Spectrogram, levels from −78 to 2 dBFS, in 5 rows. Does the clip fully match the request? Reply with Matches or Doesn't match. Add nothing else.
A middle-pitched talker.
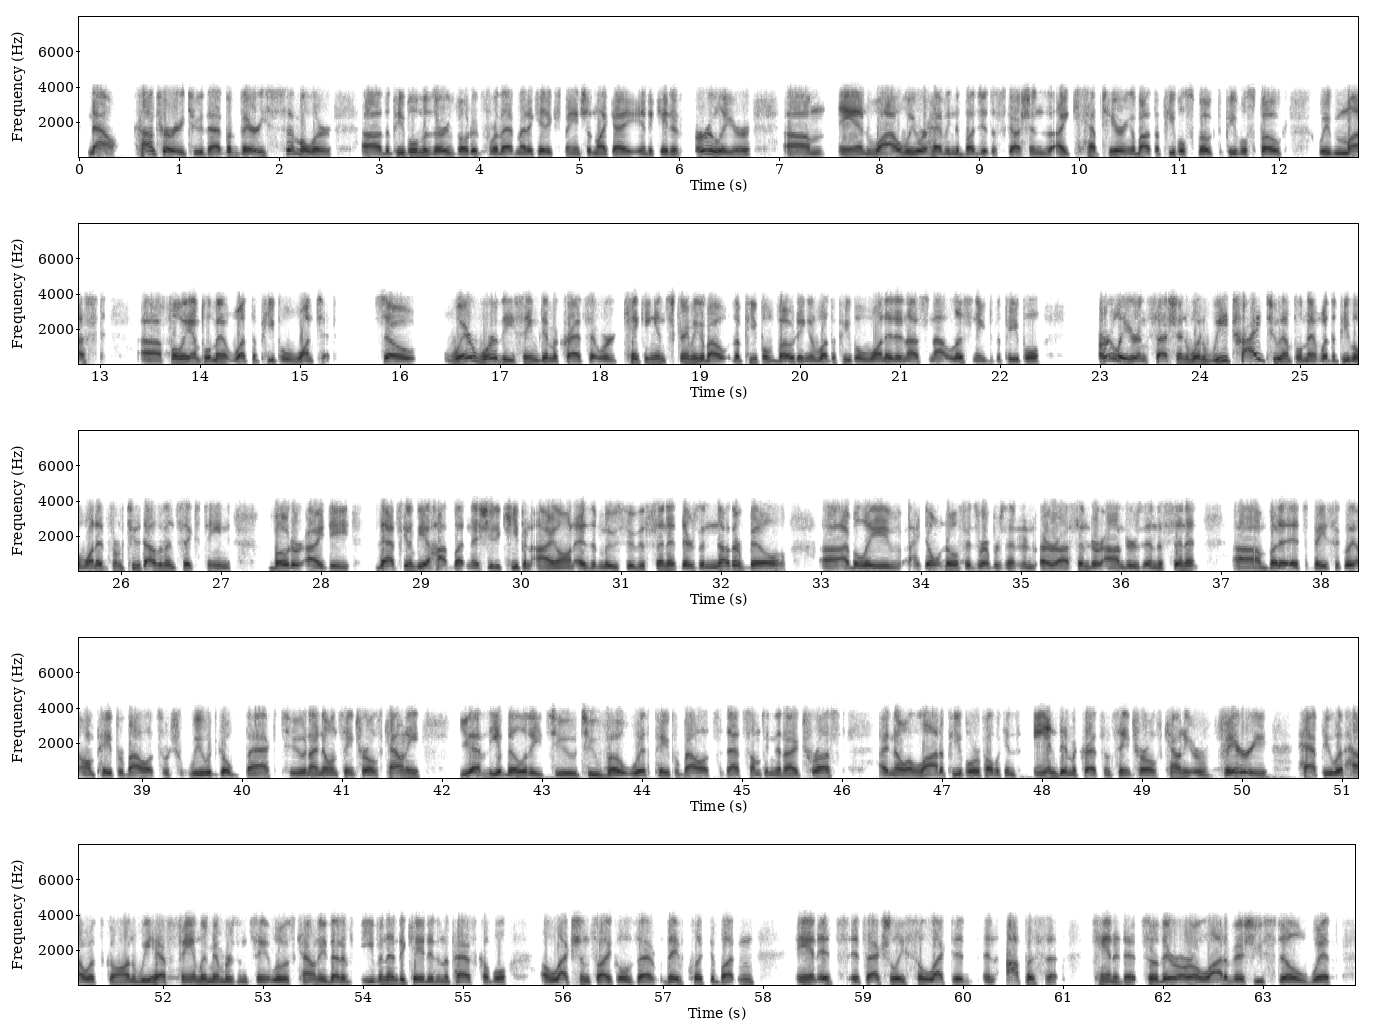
Doesn't match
